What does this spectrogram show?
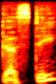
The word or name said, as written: Dusty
